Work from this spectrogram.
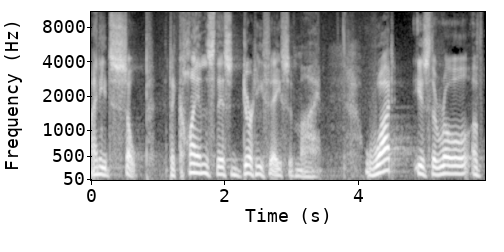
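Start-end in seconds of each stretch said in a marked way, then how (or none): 0.0-3.5 whisper. Real, not acted. Sermon illustration, hushed aside.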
